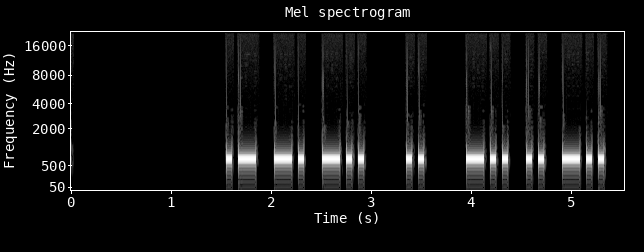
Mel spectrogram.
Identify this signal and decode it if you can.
Morse code, heard as a keyed tone, about 20 wpm, 700 Hz. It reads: AND I DID
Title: Speed-Racing - Sets of 5 Words 20wpm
